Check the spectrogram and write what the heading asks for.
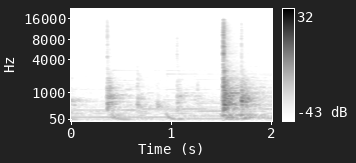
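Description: Drum door flaps of a Proline PTL5511 top-loading washing machine being closed: a light click, then a louder metallic snap about a second later as the door latches shut.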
